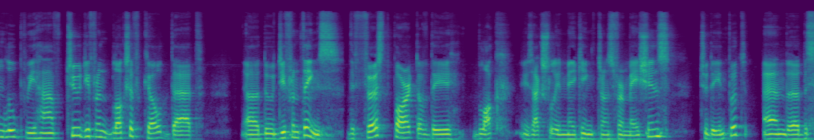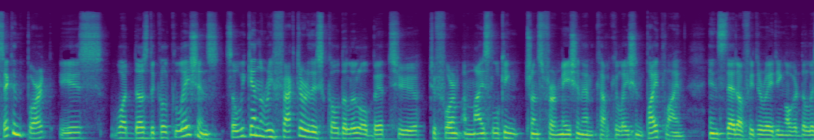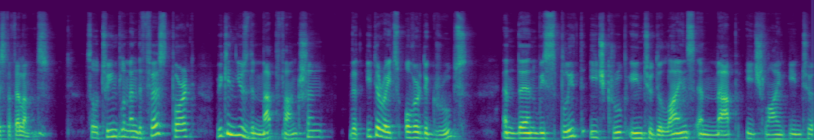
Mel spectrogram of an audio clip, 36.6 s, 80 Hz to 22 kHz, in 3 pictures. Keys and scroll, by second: 28.8 Return, 32.1 Return.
